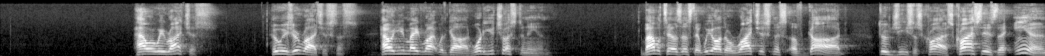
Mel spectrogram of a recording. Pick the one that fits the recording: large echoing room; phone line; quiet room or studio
large echoing room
